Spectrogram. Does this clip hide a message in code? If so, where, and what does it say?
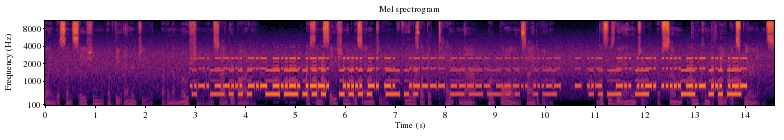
Yes: Morse code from 2.8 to 14.1 s, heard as two keyed tones, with fading. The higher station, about 29 wpm, 840 Hz: F7K/P 5NN 1083 TU DF5KSW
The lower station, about 13 wpm, 520 Hz: EB7HD 8A UT TU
